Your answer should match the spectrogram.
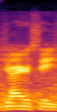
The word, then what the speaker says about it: Gyre Sage: Is it Gyre Sage or Gyre Sage? It is Gyre Sage, a soft G.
